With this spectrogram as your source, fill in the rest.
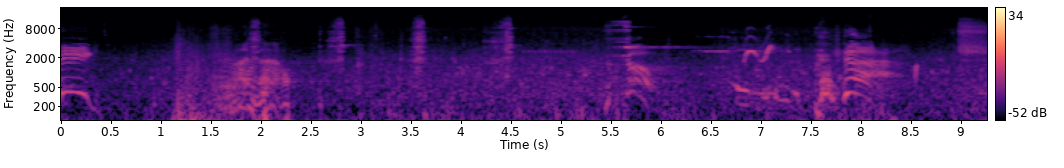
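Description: Blades clang and strike in quick hits.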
